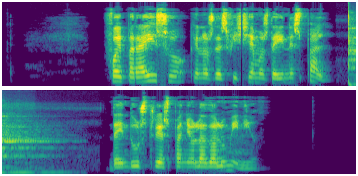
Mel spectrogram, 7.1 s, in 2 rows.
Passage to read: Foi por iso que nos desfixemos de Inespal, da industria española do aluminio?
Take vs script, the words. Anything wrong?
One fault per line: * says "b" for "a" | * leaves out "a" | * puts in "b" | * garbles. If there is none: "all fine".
* says "para" for "por"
